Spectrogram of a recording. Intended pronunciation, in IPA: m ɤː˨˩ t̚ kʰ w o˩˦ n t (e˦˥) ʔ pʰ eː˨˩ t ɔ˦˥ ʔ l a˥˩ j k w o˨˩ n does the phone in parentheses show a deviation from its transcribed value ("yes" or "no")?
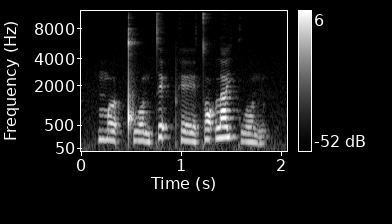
yes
